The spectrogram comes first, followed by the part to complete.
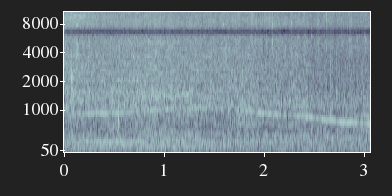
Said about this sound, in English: Specialist David Nanning of Bethel says it's his job to pick them up in a specialized vehicle called a SUSV.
